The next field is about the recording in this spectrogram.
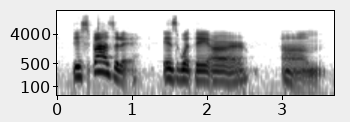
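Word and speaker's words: D'espairsRay: Um Dispos is what they are um pronounced as.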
